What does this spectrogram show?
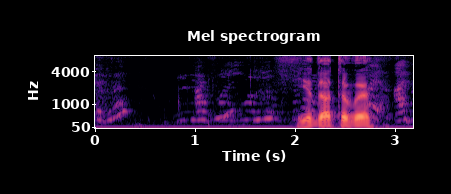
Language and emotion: Russian, neutral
